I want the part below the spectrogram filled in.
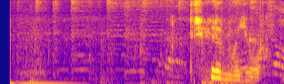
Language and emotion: Russian, neutral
